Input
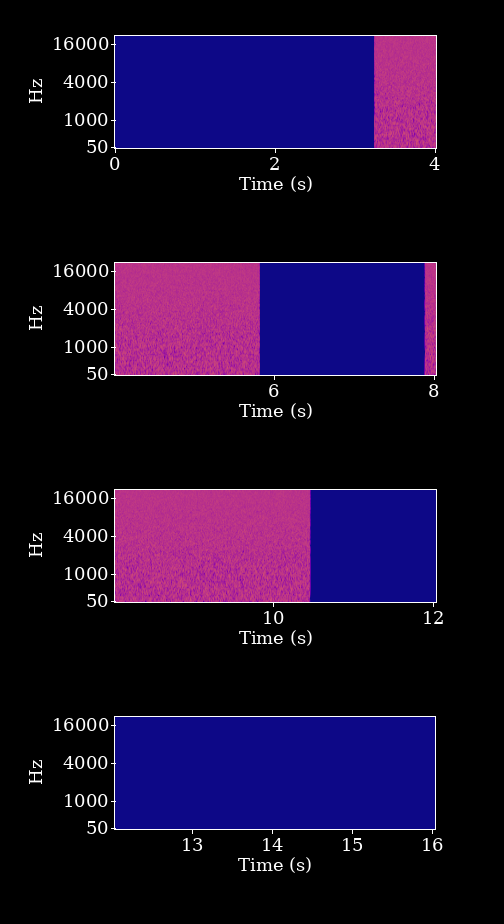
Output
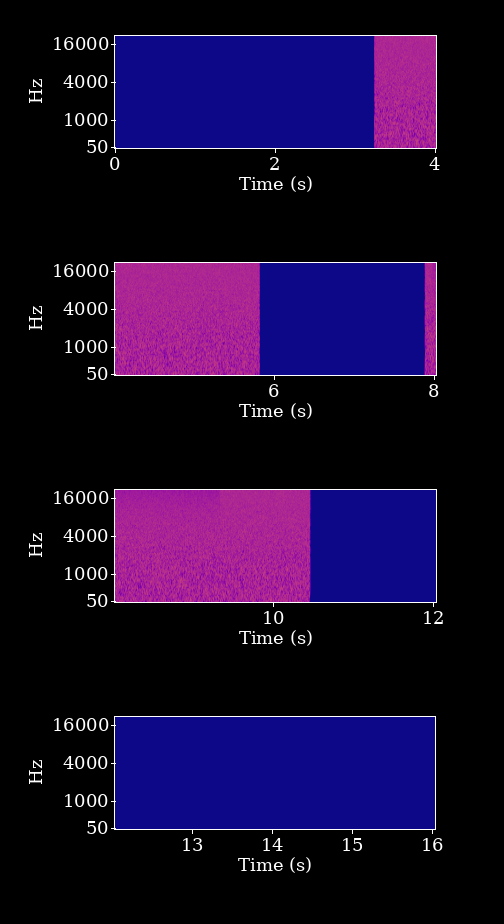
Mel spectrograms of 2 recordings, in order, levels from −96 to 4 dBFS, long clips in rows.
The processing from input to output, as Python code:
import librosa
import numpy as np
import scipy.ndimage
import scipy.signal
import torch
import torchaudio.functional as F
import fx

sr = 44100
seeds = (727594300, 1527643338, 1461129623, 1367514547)

y = fx.doppler_dist(x, sr, depth_ms=0.39, at=(7.98, 9.34))
y = y * librosa.db_to_amplitude(-4.5)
